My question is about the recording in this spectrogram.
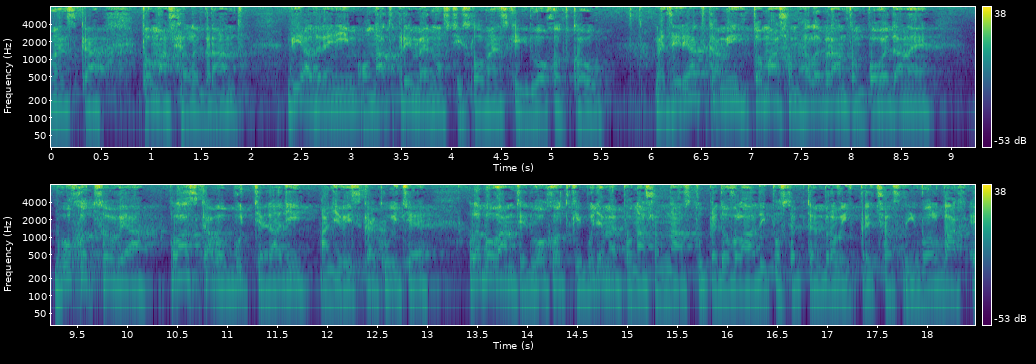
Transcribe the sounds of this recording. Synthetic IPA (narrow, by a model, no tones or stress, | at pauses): ʋɛnskat̪ɔmaːʒɦɛlɛbɾant̪ | ʋiad̪ɾɛɲiːmɔnat̪pɾɪɛmɛɾnɔscislɔʋɛnskiːɣd̪ʊɔxɔt̪kɔʊ | mɛd͡ziɾɪat̪kamit̪ɔmaːʃɔmɦɛlɛbɾant̪ɔmpɔʋɛd̪anɛː | d̪ʊɔxɔt̪̚t͡sɔʋɪalaːskaʋɔbuc̚cɛɾaɟiaɲɛʋiskakujcɛlɛbɔʋaːmt̪ɪɛd̪ʊɔxɔt̪kibuɟɛmɛpɔnaʃɔmnaːst̪upɛd̪ɔʋlaːd̪ipɔsɛpt̪ɛmbɾɔʋiːxpɾɛt̪t͡ʃasniːɣʋɔʎbaːx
